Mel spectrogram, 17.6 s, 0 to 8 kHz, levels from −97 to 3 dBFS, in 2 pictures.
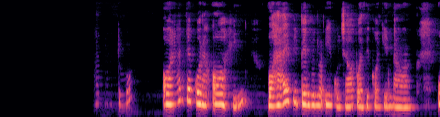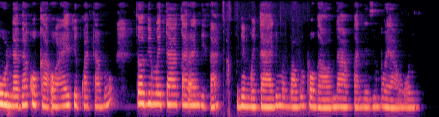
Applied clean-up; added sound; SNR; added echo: neural mask model DeepFilterNet 3.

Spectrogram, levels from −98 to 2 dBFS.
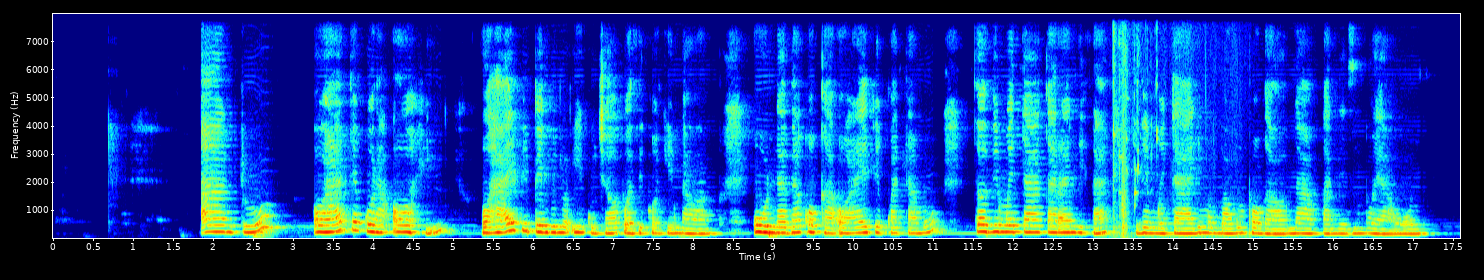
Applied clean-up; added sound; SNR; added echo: neural separator model SepFormer DNS4.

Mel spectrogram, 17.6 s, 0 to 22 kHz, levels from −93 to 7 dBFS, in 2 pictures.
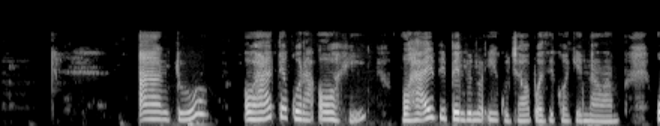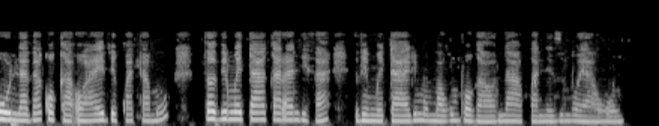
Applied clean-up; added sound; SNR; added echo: none; none; none; none.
